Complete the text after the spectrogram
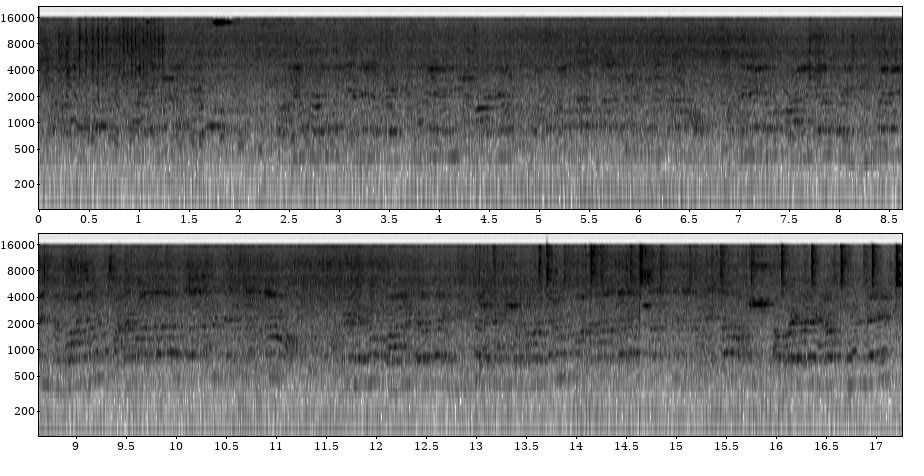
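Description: A crowd of women chants and calls out outdoors.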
